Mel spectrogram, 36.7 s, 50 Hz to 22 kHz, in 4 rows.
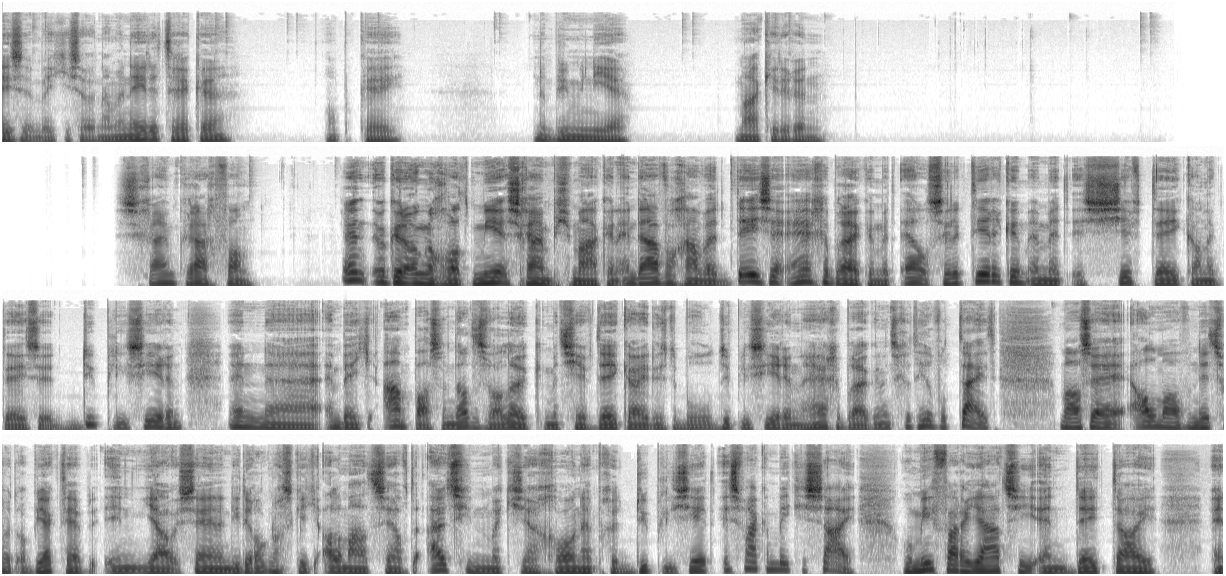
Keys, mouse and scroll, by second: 14.5 l, 17.2 shift+d, 21.0 middle click, 23.4 scroll up 1, 26.0 middle click, 26.7 middle click, 27.3 middle click, 31.8 middle click, 34.2 click, 34.8 click.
